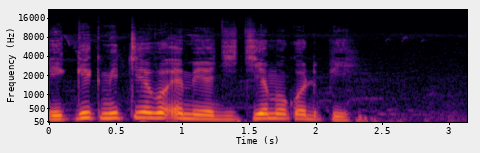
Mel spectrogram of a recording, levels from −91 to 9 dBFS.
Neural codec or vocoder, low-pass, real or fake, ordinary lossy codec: none; 19.8 kHz; real; none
